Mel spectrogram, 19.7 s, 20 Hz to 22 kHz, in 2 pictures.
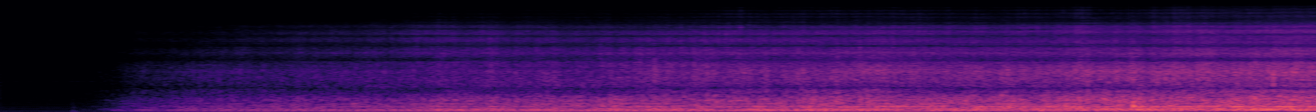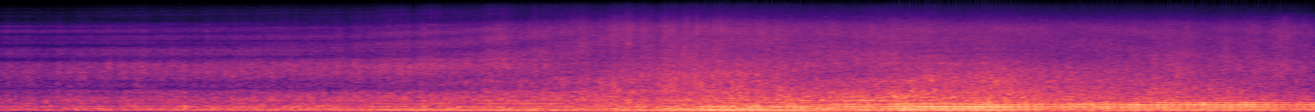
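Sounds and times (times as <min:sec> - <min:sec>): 
cabin cruiser passing right to left: 0:11.7 - 0:19.7.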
